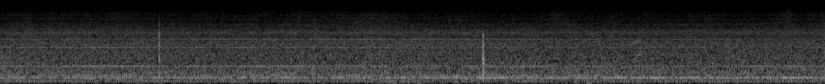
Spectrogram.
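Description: Fire engine's pump running steadily under load, a continuous hum with a hiss of hose water spray, while water is pumped to hose jets on a house fire. Two faint clicks, about one and a half and five seconds in.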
